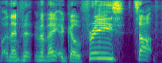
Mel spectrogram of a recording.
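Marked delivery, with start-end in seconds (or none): 1.1-2.1 high-pitched mock wrestling call, building; gleeful wrestling interruption. Mate turning drama into wrestling, gleeful. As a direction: burst in and leap up in pitch.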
